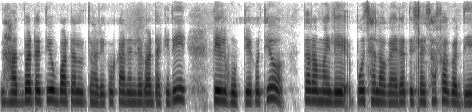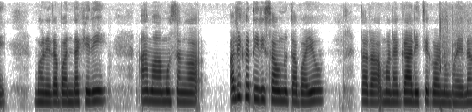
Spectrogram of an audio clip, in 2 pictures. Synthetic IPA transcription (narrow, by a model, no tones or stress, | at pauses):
ɦat̪̚baʈʌt̪jobʌʈʌld͡zʱʌɾekokaɾʌnleɡʌrd̪akʰeɾit̪elɡʱop̚ʈiekot̪ʰijo | t̪ʌɾʌmʌjlepot͡sʰalʌɡaeɾʌt̪eslajsʌpʰaɡʌrd̪ie | bʱʌneɾʌbʱʌnd̪akʰeɾi | amamʌsʌŋɡʌ | ʌlikʌt̪iɾisawnut̪ʌbʱʌjo | t̪ʌɾʌmʌlajɡalit͡sʌĩɡʌrnubʱʌenʌ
